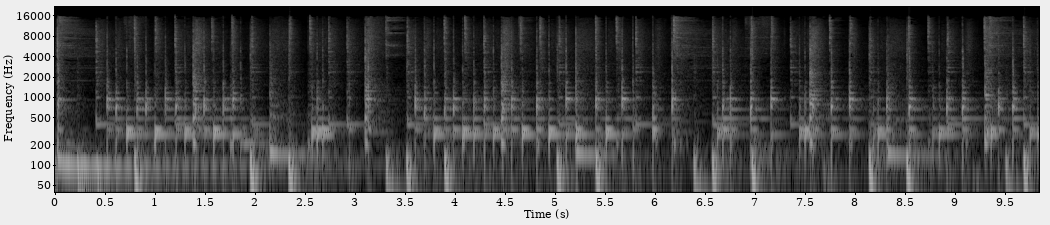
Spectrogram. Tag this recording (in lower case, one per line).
music
percussion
